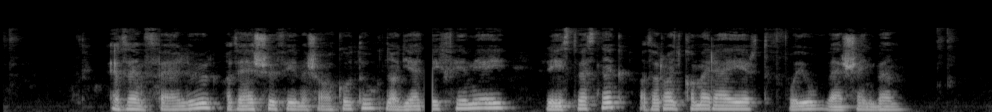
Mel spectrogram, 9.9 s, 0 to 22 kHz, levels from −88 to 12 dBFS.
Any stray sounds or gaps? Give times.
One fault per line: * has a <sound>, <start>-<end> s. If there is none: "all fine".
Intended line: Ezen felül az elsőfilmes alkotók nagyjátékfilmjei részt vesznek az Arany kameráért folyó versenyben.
* has a dropout, 4.2-4.3 s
